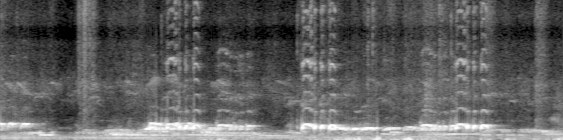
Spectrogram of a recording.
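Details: Local zebra dove singing actively with a loud voice, giving repeated bursts of rapid, rolling coos that trail downward, over a steady murmur of lower overlapping coos and background rumble.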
